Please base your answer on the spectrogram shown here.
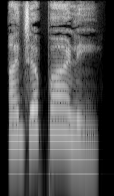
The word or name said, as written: ಅಜ್ಜಪಾಲು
